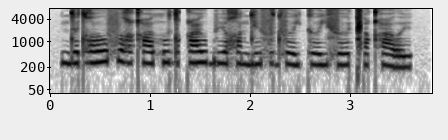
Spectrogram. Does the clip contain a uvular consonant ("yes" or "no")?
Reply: yes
